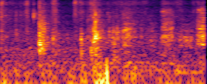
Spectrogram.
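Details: German Shepherd jumping, giving quick, breathy, noisy panting bursts that come in short uneven puffs over a low rumbling background.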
